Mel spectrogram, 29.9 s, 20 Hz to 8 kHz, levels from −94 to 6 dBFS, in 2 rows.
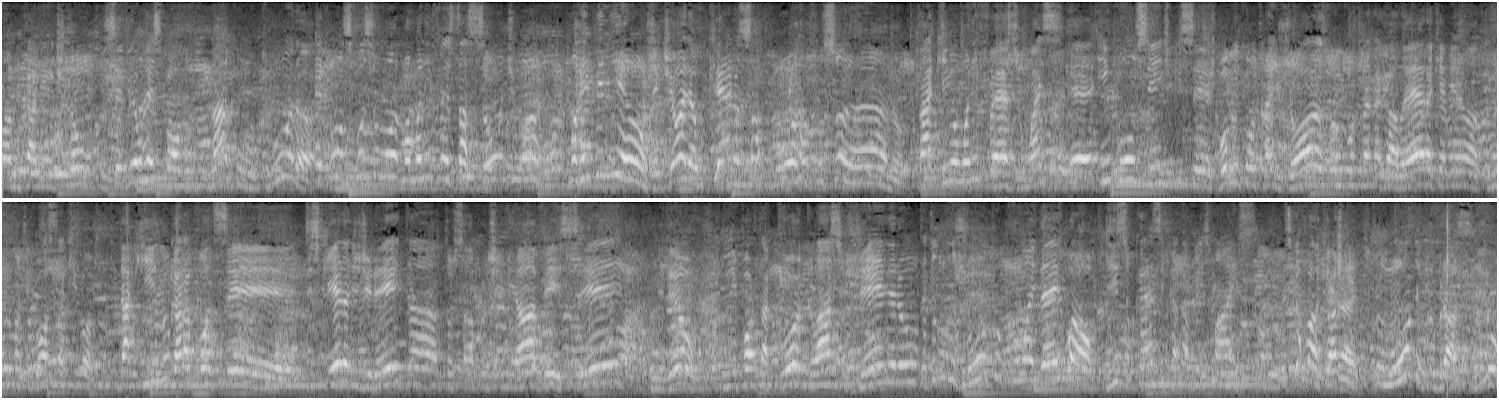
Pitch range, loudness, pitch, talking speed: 225-300 Hz, -15 LUFS, 255 Hz, 205 wpm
